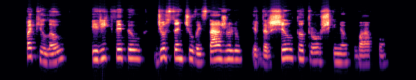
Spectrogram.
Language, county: Lithuanian, Utena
